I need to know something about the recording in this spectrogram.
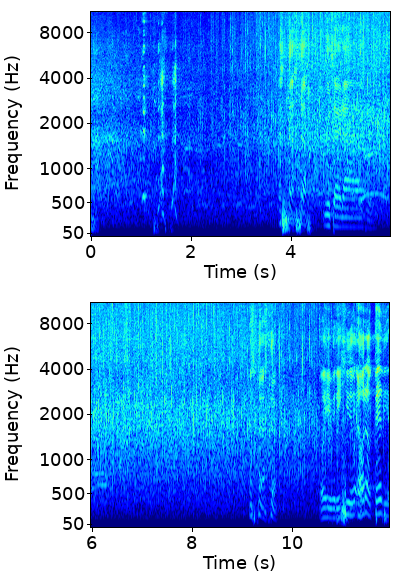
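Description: A large audience claps and cheers.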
